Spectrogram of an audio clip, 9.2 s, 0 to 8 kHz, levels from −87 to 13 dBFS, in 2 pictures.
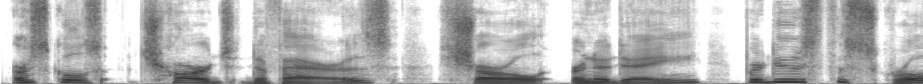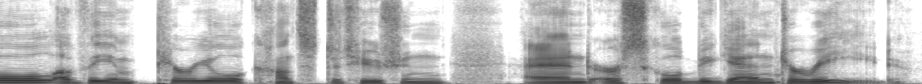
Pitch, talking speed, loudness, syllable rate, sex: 145 Hz, 110 wpm, -16 LUFS, 4.0 syllables/s, male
